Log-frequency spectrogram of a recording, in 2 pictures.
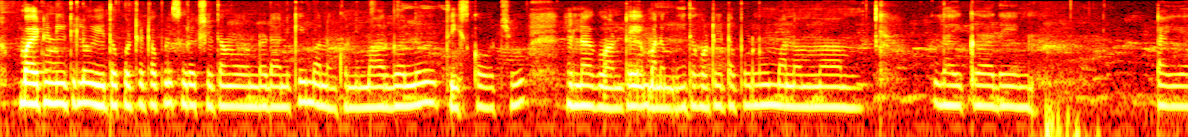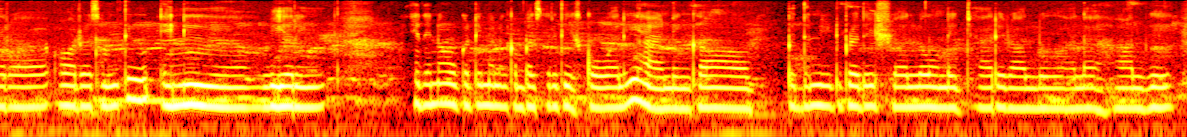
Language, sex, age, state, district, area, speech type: Telugu, female, 18-30, Telangana, Mancherial, rural, spontaneous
